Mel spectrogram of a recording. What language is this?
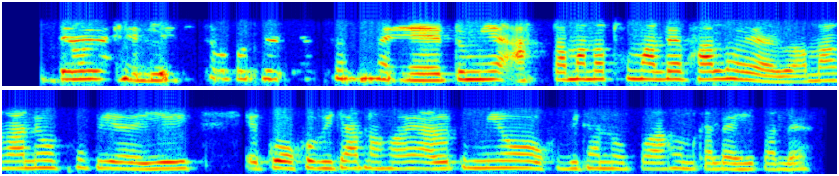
Assamese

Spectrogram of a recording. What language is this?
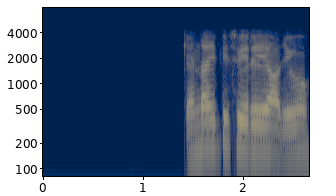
Punjabi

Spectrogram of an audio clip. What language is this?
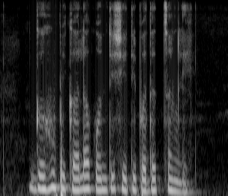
Marathi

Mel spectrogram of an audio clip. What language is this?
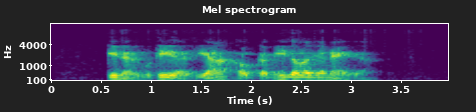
Catalan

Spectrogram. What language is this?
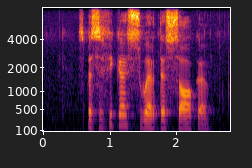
Afrikaans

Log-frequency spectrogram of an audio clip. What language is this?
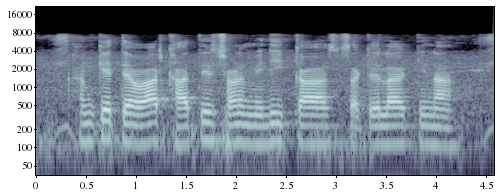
Bhojpuri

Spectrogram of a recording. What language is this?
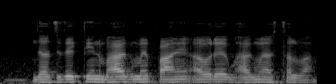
Bhojpuri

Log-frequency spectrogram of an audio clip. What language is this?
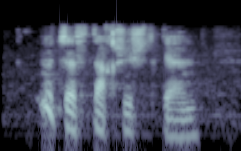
Kabyle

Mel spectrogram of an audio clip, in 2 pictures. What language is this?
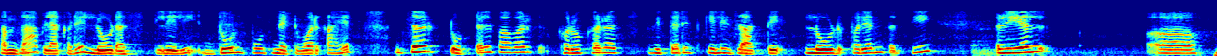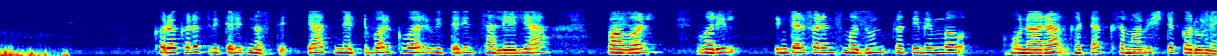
Marathi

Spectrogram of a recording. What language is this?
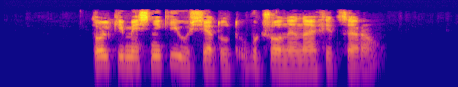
Belarusian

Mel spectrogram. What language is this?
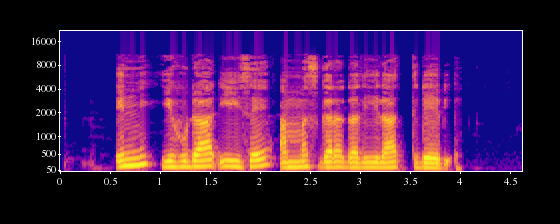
Oromo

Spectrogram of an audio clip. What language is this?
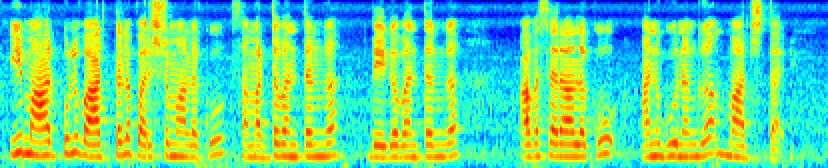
Telugu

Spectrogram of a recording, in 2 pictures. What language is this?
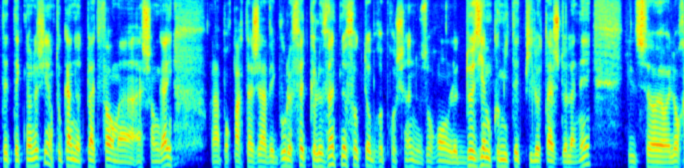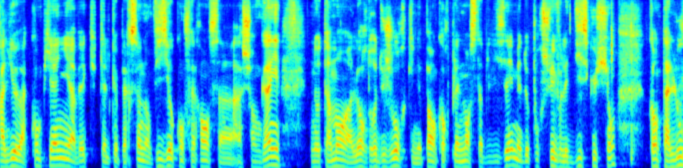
French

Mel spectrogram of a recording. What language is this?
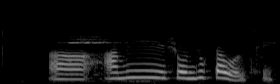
Bangla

